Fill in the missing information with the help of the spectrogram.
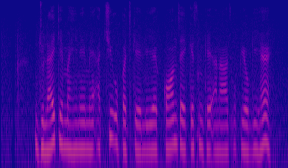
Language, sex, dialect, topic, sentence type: Hindi, male, Garhwali, agriculture, question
